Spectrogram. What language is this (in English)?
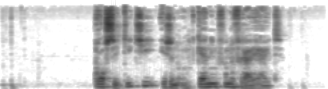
Dutch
